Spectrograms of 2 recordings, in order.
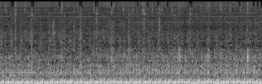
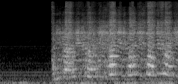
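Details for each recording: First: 1977 Pontiac Formula Firebird barn find, parked since 2007, first idle after fuel line hooked up to the carb: steady, even low idle with no misses or knocks, hardly smoking anymore; normal idle. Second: 1977 Pontiac Firebird Formula parked since 2007 barn find, with a new positive battery terminal, a borrowed good battery, gas poured in and transmission fluid in the cylinders: fast rhythmic cranking, almost catching but no start; likely flooded.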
